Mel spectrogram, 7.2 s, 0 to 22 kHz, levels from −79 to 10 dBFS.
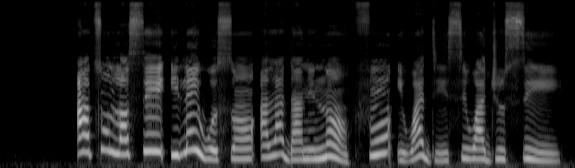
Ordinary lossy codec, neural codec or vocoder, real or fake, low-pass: none; none; real; none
